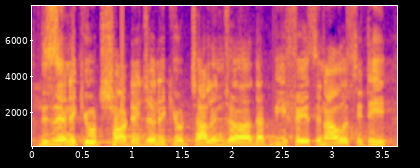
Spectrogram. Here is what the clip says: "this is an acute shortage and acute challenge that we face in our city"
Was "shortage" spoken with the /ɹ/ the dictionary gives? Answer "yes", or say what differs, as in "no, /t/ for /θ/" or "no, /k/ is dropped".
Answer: yes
